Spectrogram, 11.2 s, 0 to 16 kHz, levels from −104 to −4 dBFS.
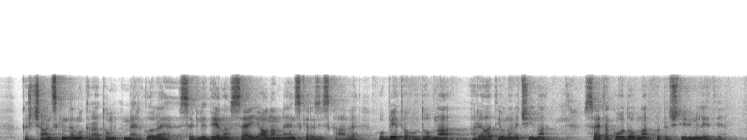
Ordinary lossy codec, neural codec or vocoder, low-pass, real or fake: none; none; 7.2 kHz; real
